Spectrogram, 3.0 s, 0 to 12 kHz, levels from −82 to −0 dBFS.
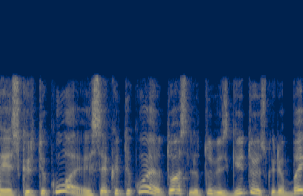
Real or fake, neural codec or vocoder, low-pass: real; none; 7.2 kHz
